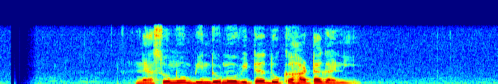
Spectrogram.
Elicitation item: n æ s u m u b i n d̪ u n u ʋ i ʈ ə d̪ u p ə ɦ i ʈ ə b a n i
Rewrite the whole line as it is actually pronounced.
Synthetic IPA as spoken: n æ s u n u b i n d̪ u n u ʋ i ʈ ə d̪ u k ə ɦ a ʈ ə ɡ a n i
